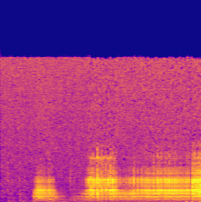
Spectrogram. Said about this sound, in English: Squeaky door. Okay, now we're inside.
